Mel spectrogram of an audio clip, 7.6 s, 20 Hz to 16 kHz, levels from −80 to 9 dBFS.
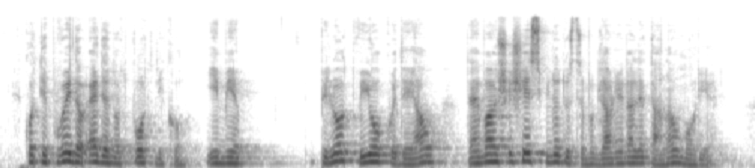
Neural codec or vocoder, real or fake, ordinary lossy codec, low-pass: vocoder, 24 kHz, 100 mel bands, Vocos; fake; none; 10.8 kHz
